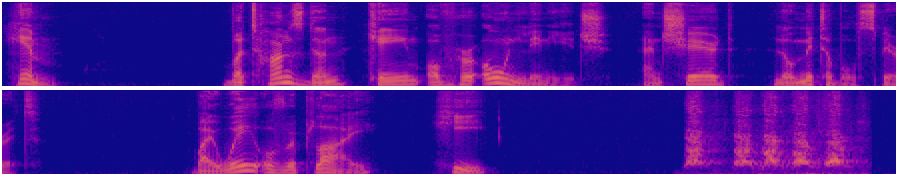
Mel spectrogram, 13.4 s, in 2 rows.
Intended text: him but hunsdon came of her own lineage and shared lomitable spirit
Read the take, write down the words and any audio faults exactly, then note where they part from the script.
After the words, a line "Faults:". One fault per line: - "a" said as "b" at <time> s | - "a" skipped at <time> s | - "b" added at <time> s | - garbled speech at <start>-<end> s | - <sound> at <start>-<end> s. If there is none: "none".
him but hunsdon came of her own lineage and shared lomitable spirit by way of reply he
Faults:
- "by way of reply he" added at 8.1 s
- bark at 11.7-13.2 s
